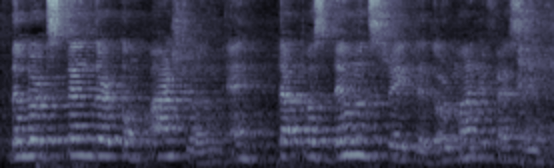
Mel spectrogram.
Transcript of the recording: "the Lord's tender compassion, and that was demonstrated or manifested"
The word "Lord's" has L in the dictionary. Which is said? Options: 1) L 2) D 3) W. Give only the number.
3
